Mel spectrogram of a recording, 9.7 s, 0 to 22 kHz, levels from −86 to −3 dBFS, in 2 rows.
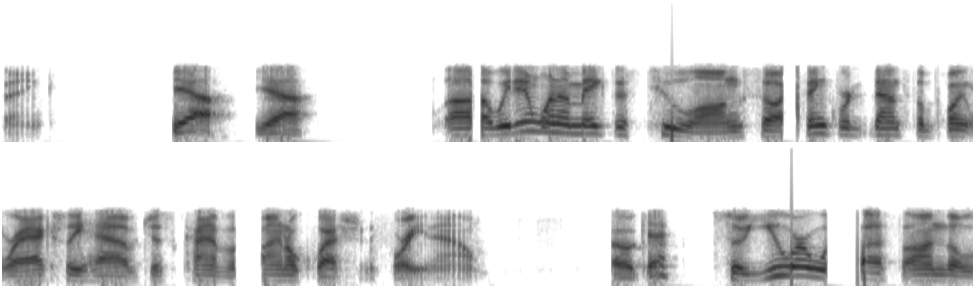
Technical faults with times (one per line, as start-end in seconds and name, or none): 2.34-2.41 packet loss on an ADPCM call
3.35 dropped buffer (overrun)
3.90-3.99 packet loss on an ADPCM call
6.01-6.19 packet loss on an ADPCM call
8.80 dropped buffer (overrun)
8.97-9.24 packet loss on an ADPCM call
